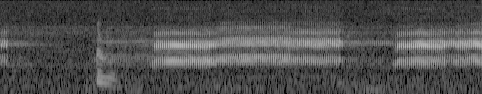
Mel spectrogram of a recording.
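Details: After a warm rainy summer day, tree frogs sing at night in long, steady, buzzy trills of one to two seconds, overlapping in a continuous chorus with a brief pause before another caller starts.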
